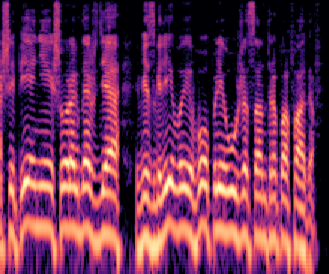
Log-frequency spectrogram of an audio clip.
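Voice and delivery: usual speaking voice

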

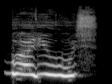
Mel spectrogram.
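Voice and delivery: put-on very high child voice; squeaky, frightened boy; scared little boy. A narrator's reading. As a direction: confess fear like a small child.

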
